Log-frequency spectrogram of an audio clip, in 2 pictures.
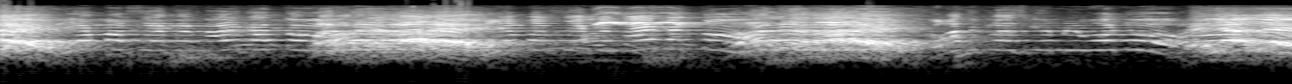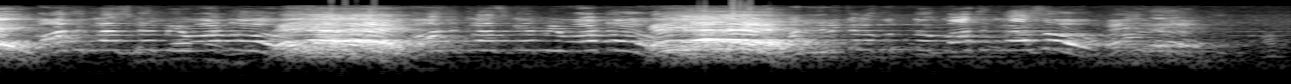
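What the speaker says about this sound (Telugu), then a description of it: "క్లాప్స్ తో గట్టిగా ఒకసారి చెప్పండి." A crowd at a JanaSena political rally in Amalapuram shouts together in loud, rhythmic bursts, repeated rising cheers about every two seconds, voices blending into a chanting roar.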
